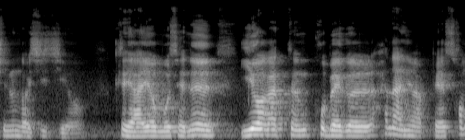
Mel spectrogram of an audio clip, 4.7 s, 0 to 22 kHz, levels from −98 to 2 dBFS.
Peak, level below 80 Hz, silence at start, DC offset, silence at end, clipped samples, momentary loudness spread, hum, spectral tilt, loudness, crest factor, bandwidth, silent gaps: -4 dBFS; -66 dBFS; 0 s; under 0.1%; 0 s; under 0.1%; 15 LU; none; -6.5 dB/octave; -22 LUFS; 18 dB; 11 kHz; none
